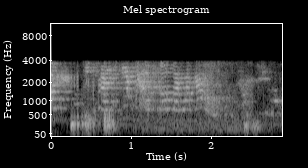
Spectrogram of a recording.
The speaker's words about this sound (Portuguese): Quem é a mulher que tá berrando aí? Você não tá no escritório? Você tá trabalhando no escritório? Sim, é porque eu trabalho aqui, que trabalho várias mulheres, por isso que fica esse barulho aqui.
